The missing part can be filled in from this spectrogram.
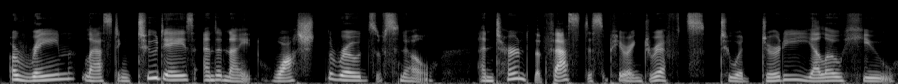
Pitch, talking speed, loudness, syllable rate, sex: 185 Hz, 160 wpm, -24 LUFS, 3.9 syllables/s, female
